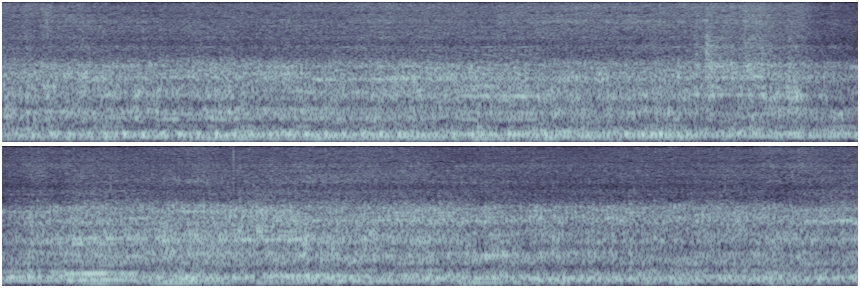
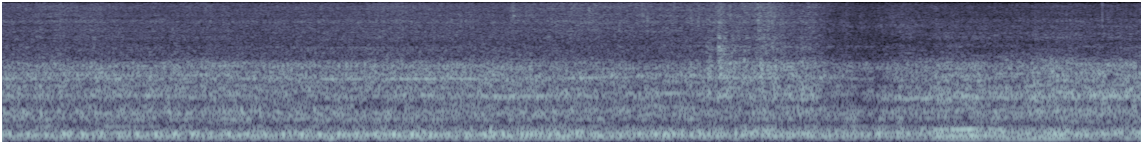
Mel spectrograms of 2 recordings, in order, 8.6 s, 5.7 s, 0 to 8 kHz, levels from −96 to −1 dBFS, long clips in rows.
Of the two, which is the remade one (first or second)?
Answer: first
